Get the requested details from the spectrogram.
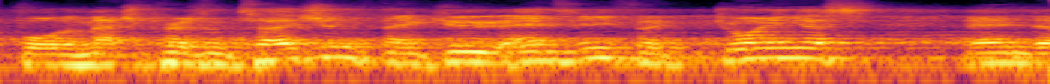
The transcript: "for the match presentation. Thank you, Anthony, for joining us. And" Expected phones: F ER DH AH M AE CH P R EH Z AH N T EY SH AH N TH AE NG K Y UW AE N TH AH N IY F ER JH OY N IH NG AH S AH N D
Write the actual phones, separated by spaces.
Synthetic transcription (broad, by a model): F ER DH AH M AE CH P R EH Z AH N T EY SH AH N TH AE NG K Y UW AE N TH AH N IY F ER JH OY N IH NG AH S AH N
